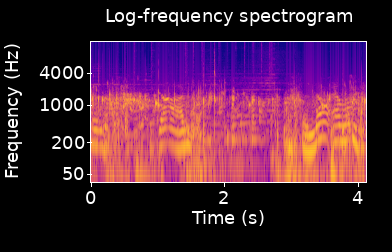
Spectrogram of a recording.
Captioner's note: oxygen bubbling in water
